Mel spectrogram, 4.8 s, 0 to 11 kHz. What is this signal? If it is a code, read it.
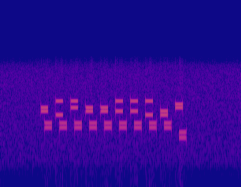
Multi-frequency trunk signalling (R2, with the far end's replies), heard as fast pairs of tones, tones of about 150 ms, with hum. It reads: 3793388716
